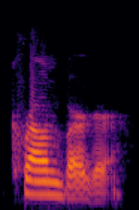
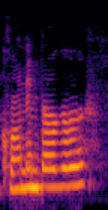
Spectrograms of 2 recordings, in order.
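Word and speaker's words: Kroneburger: how to pronounce it it's phonetic Crone burger it's not Cronin burger its are on a burger or Cronenberg or its Crone burger got it yes man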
